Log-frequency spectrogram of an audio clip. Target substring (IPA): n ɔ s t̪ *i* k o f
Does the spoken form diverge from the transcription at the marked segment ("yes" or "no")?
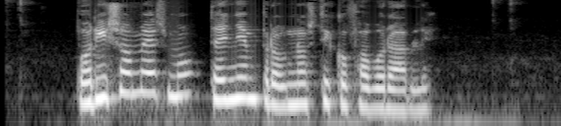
no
